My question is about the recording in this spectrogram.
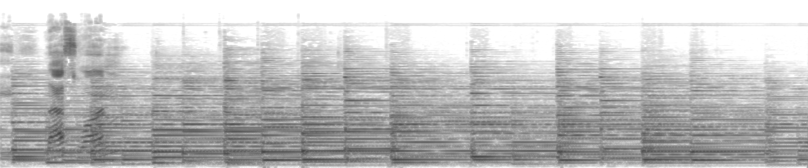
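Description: Keyboard piano playing a vocal warm-up accompaniment: chords struck about once a second, each ringing and fading before the next.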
